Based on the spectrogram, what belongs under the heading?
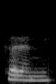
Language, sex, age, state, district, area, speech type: Telugu, female, 18-30, Andhra Pradesh, Guntur, urban, conversation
